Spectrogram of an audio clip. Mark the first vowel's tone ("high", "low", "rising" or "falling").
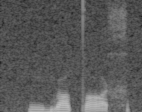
low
